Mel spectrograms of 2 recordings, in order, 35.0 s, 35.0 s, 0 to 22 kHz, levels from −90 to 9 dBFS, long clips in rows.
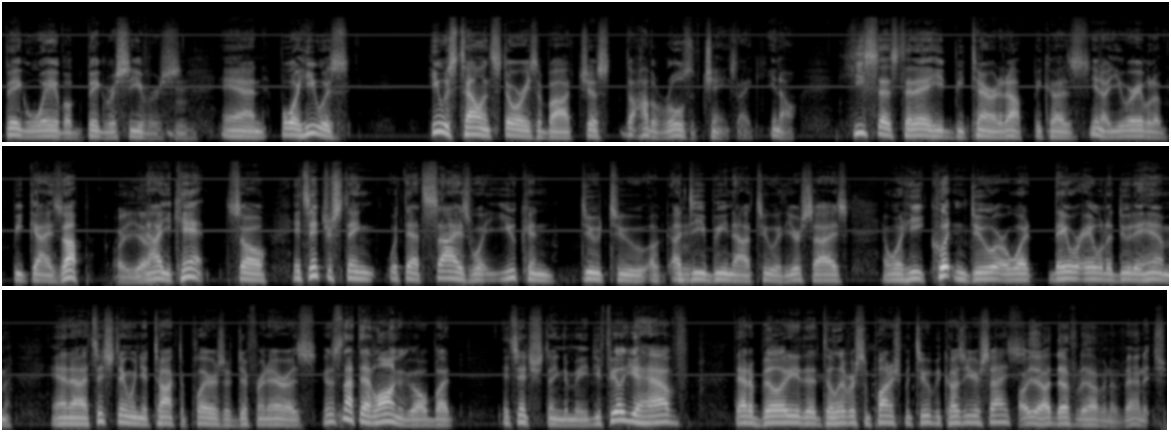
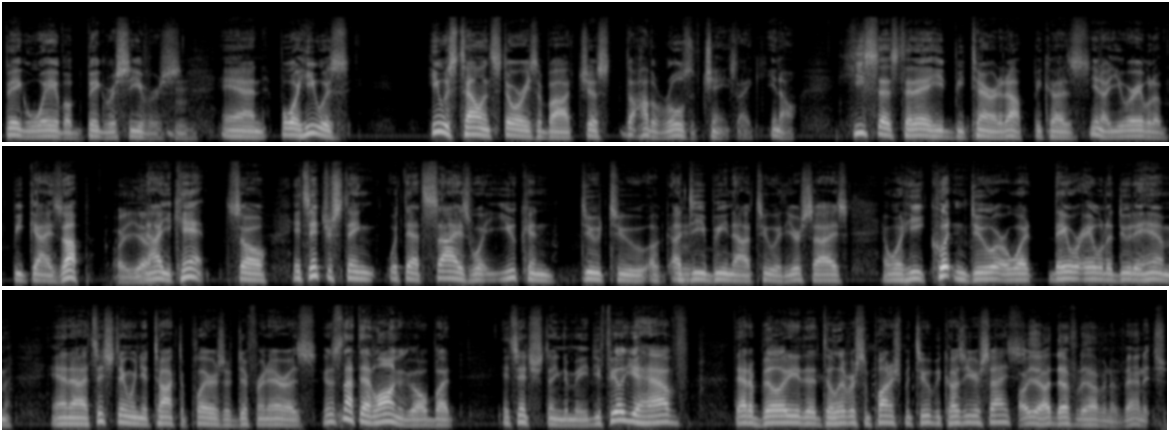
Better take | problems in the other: second | high-pitched whine; faint; throughout; 2 kHz, 30 dB below the speech

